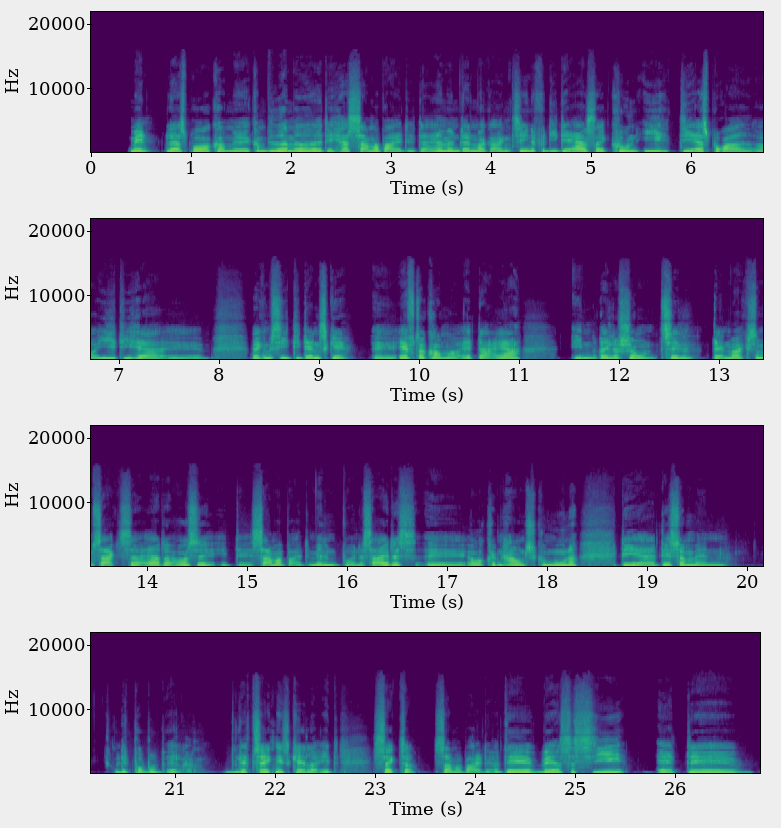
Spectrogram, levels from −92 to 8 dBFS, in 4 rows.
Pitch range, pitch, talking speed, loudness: 125-160 Hz, 140 Hz, 185 wpm, -20 LUFS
